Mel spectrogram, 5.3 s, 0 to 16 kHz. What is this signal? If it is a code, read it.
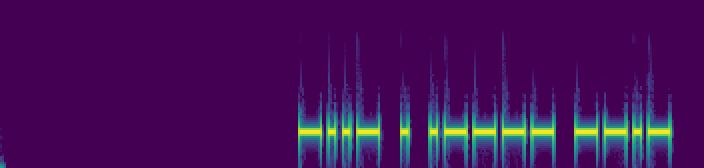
Morse code, heard as a keyed tone, about 21 wpm, 700 Hz. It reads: XE1Q
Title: DXCC-100 Call Signs - 4 Characters - Repeated 2x - 22wpm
